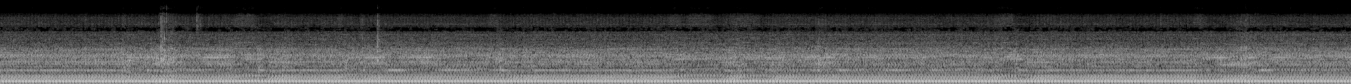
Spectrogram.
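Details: Honda GX160 SplitFire wood splitter after carb clean and oil change for bogging when splitting; steady even drone holds pitch with only slight dips as load comes on, pulling smoothly, normal under load.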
